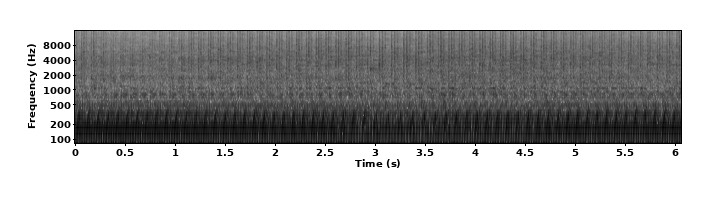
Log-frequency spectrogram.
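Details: 1991 Eagle Talon TSI AWD at its first-ever startup after a new fuel pump, having sat three or four months: steady, even idle with a smooth low drone and regular firing pulse; healthy.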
